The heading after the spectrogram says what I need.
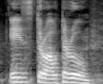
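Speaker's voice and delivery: usual speaking voice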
